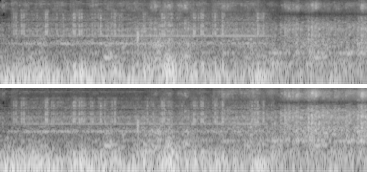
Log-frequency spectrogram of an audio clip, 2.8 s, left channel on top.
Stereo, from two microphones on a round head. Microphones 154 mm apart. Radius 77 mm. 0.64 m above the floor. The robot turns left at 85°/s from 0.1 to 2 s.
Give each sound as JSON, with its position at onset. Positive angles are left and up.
{"t": 0.0, "sound": "a lawn mower", "side_deg": 35}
